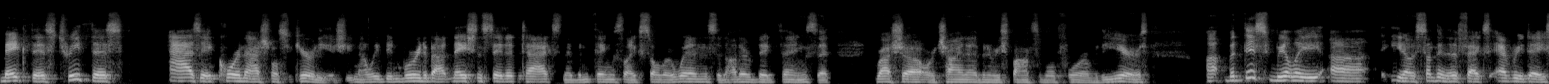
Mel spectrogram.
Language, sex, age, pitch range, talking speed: English, male, 50-69, 115-145 Hz, 200 wpm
